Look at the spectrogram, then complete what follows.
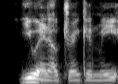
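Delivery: put-on low, dead-flat, deadpan Boston accent. Retelling a funny moment at the zoo, imitating a deadpan Boston accent. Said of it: "the deadpan look and the Boston accent".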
